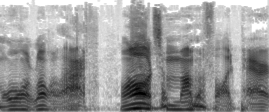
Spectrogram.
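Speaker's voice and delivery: put-on deep, rough, growling pirate voice. Joking about mummified parrots seen on MasterChef, the speaker narrates: pirate voice. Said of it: "you're actually sounding like a pirate".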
